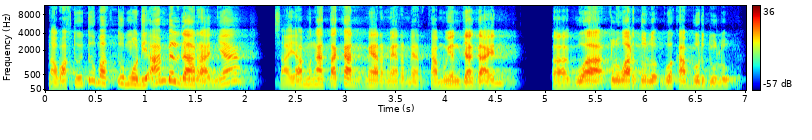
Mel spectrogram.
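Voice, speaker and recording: Male evangelist in his 30s, high voice, animated storyteller; church hall with long reverb. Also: moderate pace. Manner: animated storytelling, swings from loud proclaiming to soft asides. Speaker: evangelist preacher. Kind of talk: sermon. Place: church sanctuary.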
